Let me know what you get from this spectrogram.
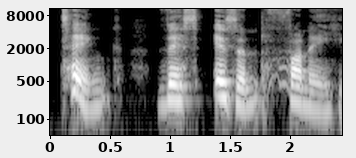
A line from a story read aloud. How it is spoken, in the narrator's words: cried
